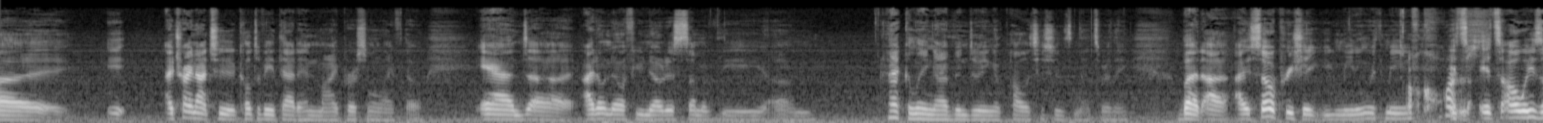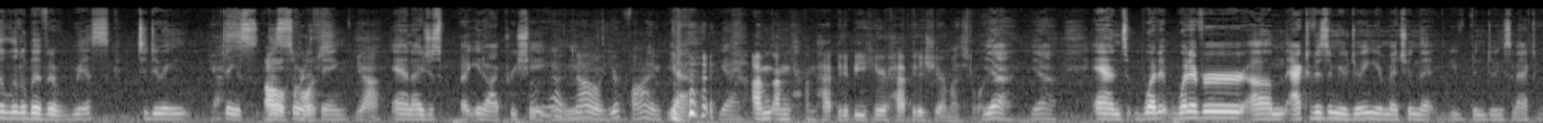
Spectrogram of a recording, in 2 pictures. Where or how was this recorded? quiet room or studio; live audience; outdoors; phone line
outdoors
